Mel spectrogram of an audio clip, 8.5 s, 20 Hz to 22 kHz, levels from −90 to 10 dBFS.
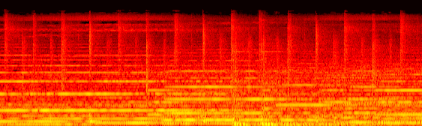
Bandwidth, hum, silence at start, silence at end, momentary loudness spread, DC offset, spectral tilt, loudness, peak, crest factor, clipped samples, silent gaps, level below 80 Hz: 15 kHz; none; 0 s; 0 s; 3 LU; under 0.1%; -6 dB/octave; -20 LUFS; -6 dBFS; 14 dB; under 0.1%; none; -32 dBFS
